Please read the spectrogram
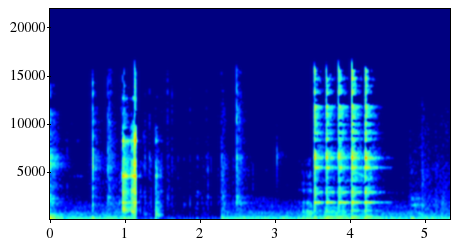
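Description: Metal forks and glass dishes clinking against glass mixing bowls as egg yolks are tipped in and stirred into flour. A few sharp clinks come about a second in, and a quick run of ringing clinks comes around the four-second mark.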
